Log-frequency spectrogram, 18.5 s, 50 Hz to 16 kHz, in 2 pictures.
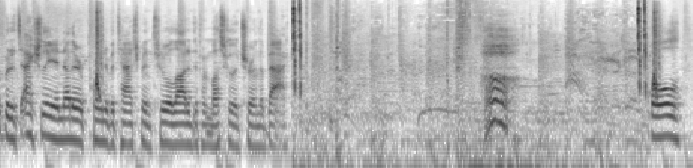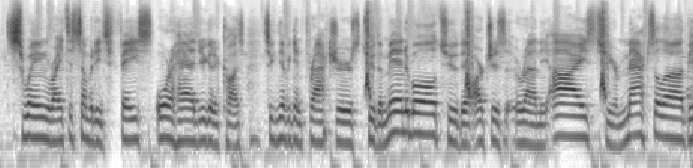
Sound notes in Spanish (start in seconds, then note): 6.3 Doctor jadeando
